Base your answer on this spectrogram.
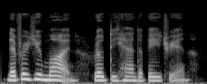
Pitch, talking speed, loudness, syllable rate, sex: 190 Hz, 230 wpm, -17 LUFS, 6.5 syllables/s, female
